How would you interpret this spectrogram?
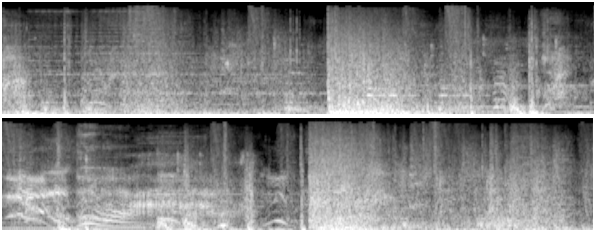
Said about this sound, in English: Who's shooting at me?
